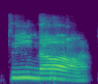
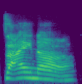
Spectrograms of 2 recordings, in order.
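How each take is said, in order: First: The first syllable sounds like the letter D. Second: The first syllable does not sound like 'dee'. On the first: The speaker calls it right. "It is Dina. ... D dot na" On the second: The speaker calls it wrong. "My name is not Dinah"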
